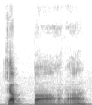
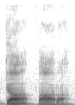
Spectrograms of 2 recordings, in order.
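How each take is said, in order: First: The b sound is held long and doubled. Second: The b sound is short and single. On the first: The speaker calls it right. "there's two B's I just made" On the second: The speaker calls it wrong. "they would not understand me in modern Syriac"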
